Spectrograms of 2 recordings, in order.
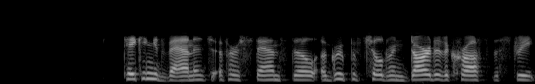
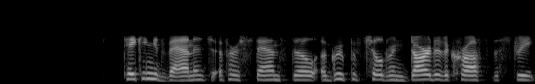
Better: neither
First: phone-call audio; nothing above 3.5 kHz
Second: phone-call audio; nothing above 3.5 kHz

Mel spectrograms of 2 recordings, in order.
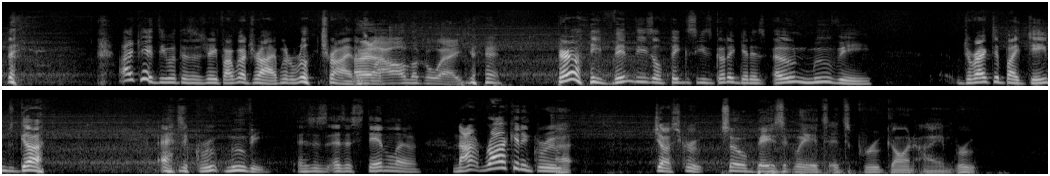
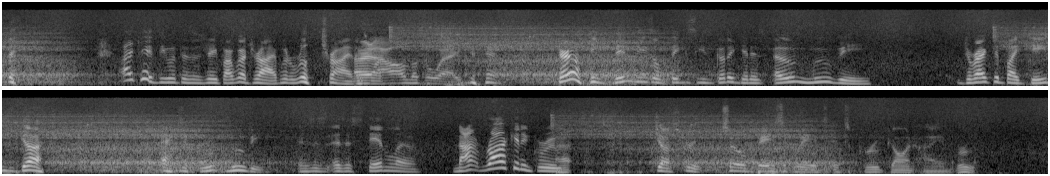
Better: first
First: hiss; faint; throughout; 20 dB below the speech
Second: hiss; loud; throughout; 5 dB below the speech

